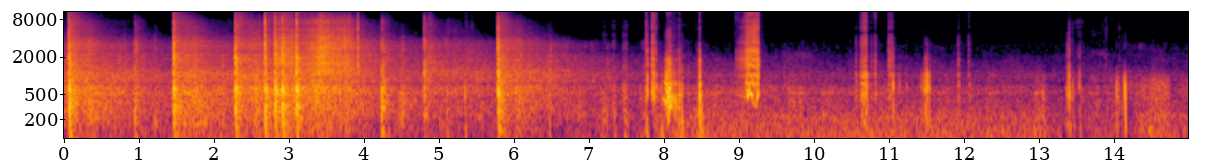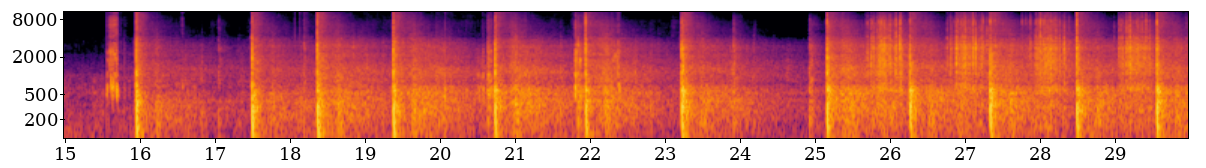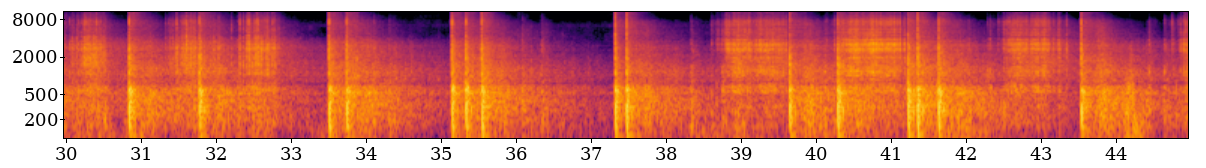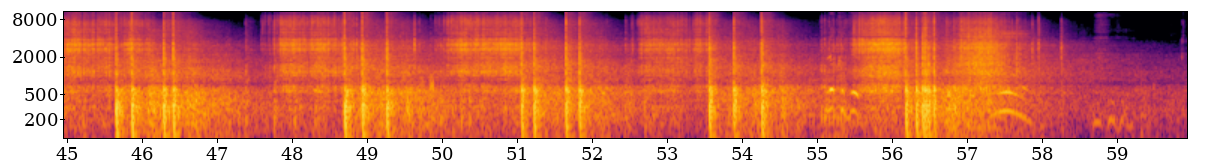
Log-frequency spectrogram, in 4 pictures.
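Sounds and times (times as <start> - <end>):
fireworks bangs: 0.0 - 14.8, 15.5 - 59.8
fireworks crackling: 0.0 - 59.9.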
